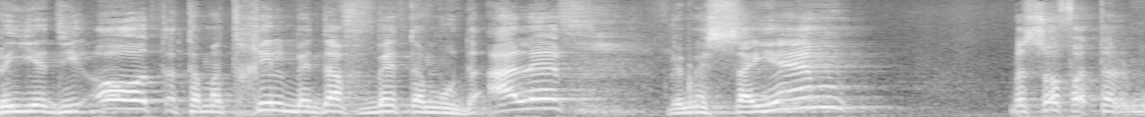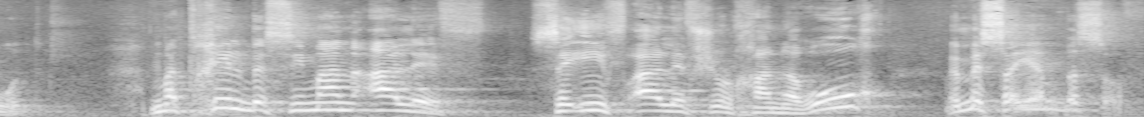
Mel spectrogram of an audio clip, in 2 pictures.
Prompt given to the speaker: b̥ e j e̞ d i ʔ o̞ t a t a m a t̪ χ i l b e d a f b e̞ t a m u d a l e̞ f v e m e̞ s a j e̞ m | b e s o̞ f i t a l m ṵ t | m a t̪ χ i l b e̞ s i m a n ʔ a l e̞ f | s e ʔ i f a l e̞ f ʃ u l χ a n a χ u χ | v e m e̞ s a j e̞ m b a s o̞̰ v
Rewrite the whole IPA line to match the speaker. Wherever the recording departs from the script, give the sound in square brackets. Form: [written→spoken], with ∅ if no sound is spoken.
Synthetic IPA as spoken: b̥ e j e̞ d i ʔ o̞ t a t a m a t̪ χ i l b e d a f b e̞ t a m u d a l e̞ f v e m e̞ s a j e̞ m | b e s o̞ f [i→a] t a l m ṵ [t→d] | m a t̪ χ i l b e̞ s i m a n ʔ a l e̞ f | s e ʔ i f a l e̞ f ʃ u l χ a n a [χ→ʁ] u χ | v e m e̞ s a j e̞ m b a s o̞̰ [v→f]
